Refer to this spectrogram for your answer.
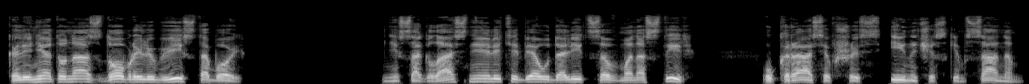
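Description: A man performs a suspicious nobleman husband with a deep, heavy voice, preaching and scolding in a pompous tone. The reading is close and dry, with sudden barked shouts of temper. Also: lively intonation, unhurried, no echo.

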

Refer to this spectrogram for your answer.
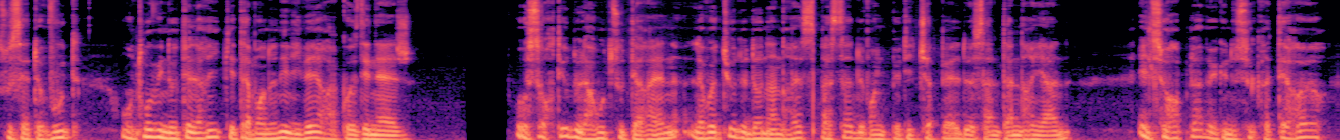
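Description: A man narrating a literary audiobook in a measured, expressive storytelling manner. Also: medium pitch, husky.

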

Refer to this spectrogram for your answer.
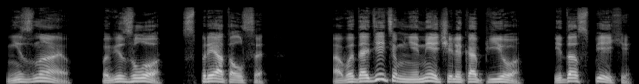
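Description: Audiobook: man playing a stubborn peasant boy, earnest, lively, dry close read. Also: medium pitch, a little slow, dry recording. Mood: determined. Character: angry, determined peasant boy. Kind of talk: audiobook character reading.

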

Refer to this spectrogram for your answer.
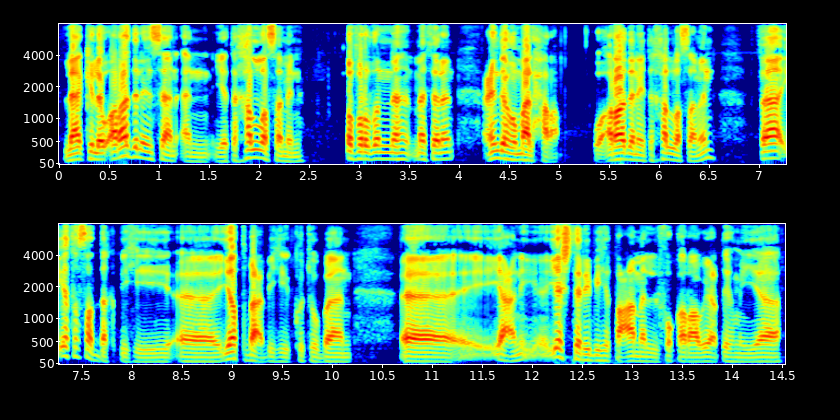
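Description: A man teaching a conversational religious lesson, explaining through everyday examples with frequent filler pauses. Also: fairly low pitch, no room sound, studio quality.

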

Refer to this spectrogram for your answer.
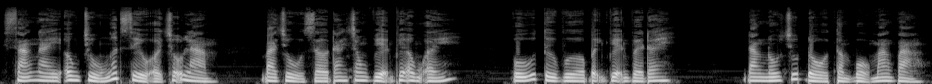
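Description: A woman voicing an elderly, kind family nanny who is flustered and hurried. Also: low voice, dark tone, no room sound, studio quality, faint music behind.

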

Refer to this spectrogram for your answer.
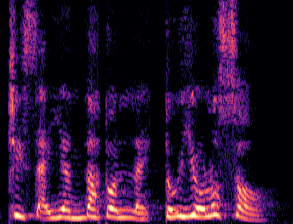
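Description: A woman voicing a furious, indignant jilted lover who shouts her accusations in a radio audiobook reading. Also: high voice, moderate pace, pitched above the performer's own voice, natural voice. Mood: furious, accusing.

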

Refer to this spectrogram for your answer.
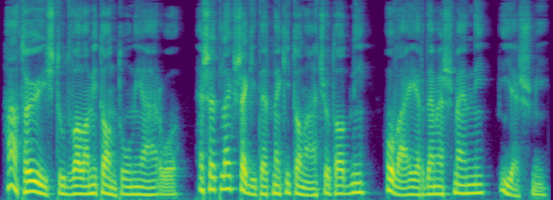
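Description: A man reading the lines of a courteous male police detective who asks gentle, persistent questions, in an audiobook. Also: medium pitch, natural voice.

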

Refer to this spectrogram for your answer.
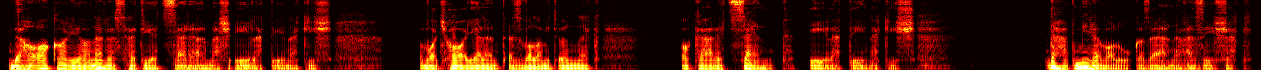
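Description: A man reading an audiobook, voicing a calm, skeptical male listener who speaks cautiously and in a measured way. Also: rumbling low, vocal fry, husky, no room sound, studio quality, exaggerated voice.

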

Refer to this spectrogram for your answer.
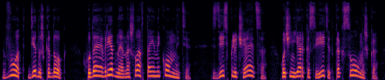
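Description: An excitable little girl chirps high and bright, tossing out eager questions with a lively, bouncing lilt, as a male audiobook reader puts her on. The voice sits well above a grown man's normal pitch, recorded close and dry. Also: a little slow, no echo. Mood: chirpy.

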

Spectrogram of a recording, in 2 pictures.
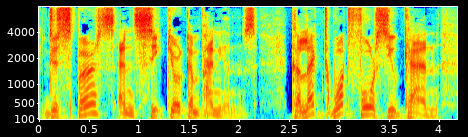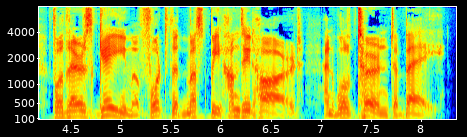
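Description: An actor reading the part of a brisk male outlaw leader giving firm orders in an audiobook. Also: medium pitch, very animated, no echo, studio quality, voice pushed up. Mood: commanding.

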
